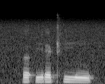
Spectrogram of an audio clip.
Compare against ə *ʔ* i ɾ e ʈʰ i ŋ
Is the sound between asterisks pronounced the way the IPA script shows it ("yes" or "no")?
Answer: yes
